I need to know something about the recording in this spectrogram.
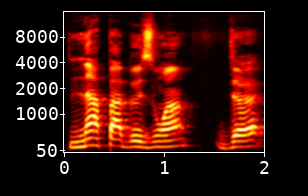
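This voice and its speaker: A man teaches English on video, speaking in an unhurried way. His voice sits a little high for a man. He says example phrases slowly and carefully, with questions rising at the end, then explains how they sound. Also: a little mellow. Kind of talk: video lesson.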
